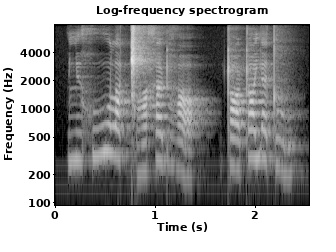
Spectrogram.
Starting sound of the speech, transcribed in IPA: lʲ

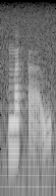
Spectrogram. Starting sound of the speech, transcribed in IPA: m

